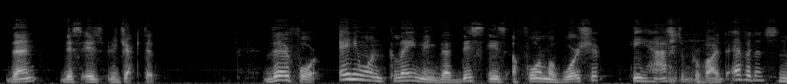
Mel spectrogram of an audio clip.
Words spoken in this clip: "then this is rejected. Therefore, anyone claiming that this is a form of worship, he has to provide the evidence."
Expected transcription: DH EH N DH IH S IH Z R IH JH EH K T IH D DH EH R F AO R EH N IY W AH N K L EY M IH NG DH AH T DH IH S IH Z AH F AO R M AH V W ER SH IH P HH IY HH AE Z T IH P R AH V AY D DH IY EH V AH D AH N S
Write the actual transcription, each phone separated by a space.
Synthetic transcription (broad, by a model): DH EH N DH IH S IH Z R IH JH EH K T IH D DH EH R F AO R EH N IY W AH N K L EY M IH NG DH AH T DH IH S IH Z AH F AO R M AH V W ER SH IH P HH IY HH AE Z T IH P R AH V AY D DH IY EH V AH D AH N S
